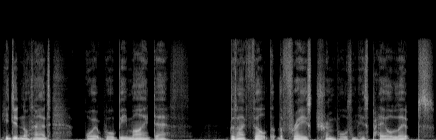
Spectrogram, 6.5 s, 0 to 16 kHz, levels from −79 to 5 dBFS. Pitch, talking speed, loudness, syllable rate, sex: 95 Hz, 195 wpm, -21 LUFS, 4.4 syllables/s, male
